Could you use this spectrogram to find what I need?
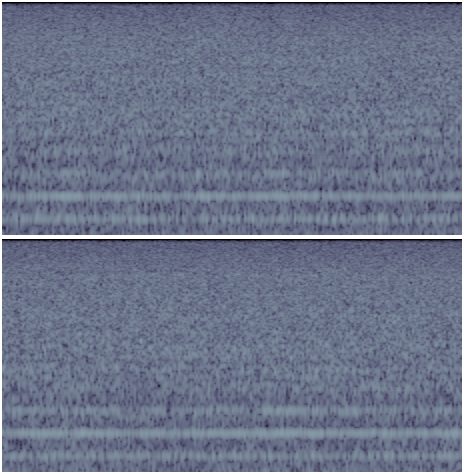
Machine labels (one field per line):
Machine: fan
